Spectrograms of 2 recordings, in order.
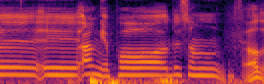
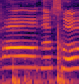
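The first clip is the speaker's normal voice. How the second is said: mock voice, pitched very high. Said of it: "Og folk bare".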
